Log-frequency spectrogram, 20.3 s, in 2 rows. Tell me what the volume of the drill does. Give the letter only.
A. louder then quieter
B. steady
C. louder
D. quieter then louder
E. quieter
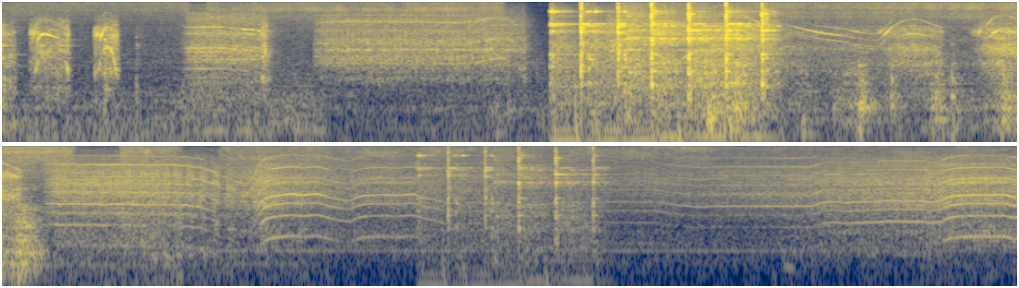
E.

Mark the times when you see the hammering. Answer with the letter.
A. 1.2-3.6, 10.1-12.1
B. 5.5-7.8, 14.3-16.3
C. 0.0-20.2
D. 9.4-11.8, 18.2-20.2
B.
